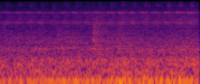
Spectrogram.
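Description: Low, steady rumble of an approaching electric train, slowly growing louder as it nears.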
